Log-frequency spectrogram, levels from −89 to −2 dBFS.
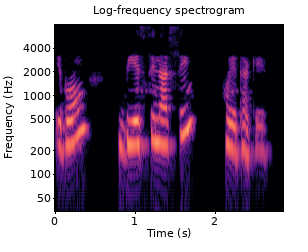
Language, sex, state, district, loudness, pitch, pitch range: Bengali, female, West Bengal, North 24 Parganas, -30 LUFS, 240 Hz, 220-355 Hz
